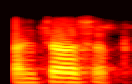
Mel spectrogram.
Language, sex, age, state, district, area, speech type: Sanskrit, male, 60+, Telangana, Hyderabad, urban, conversation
